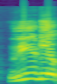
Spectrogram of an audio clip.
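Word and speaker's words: video: आप डब्ल्यू वाला साउंड ला रहे हो। वा का sound. वीडियो call. वीडियो इट इज वीडियो। वीडियो आई am going to वीडियो call tomorrow. I am going to वीडियो call tomorrow. इस तरीके से व की साउंड नहीं देनी। वी की साउंड देनी है।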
